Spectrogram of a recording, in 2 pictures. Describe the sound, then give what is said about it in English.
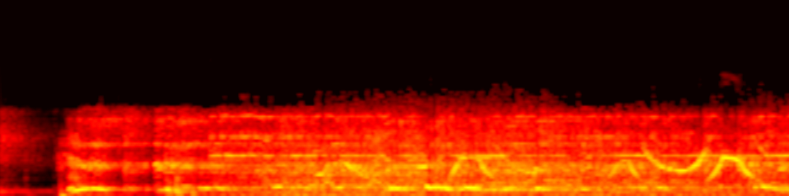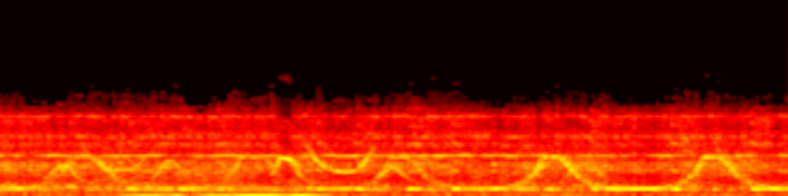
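Loud burglar alarm sounding, an electronic tone that warbles up and down in repeated cycles over a steady high ringing, starting abruptly and continuing without pause. “A louder burglar alarm.”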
